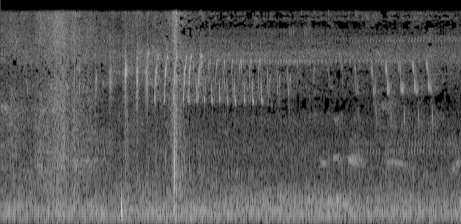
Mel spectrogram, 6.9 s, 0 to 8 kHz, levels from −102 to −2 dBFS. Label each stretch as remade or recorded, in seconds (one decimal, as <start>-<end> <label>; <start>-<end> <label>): 0.0-1.6 recorded; 1.6-2.2 remade; 2.2-6.9 recorded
